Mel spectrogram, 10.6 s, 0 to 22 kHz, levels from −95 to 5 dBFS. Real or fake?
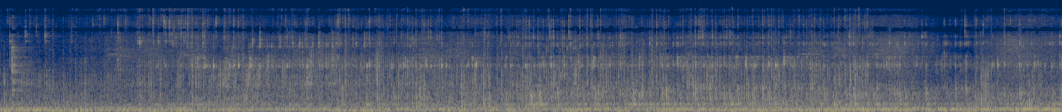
real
